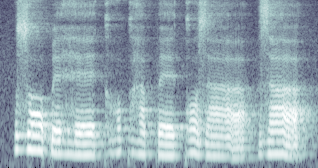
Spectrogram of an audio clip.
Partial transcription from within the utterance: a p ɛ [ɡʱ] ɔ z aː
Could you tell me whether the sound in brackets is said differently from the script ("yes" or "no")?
yes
